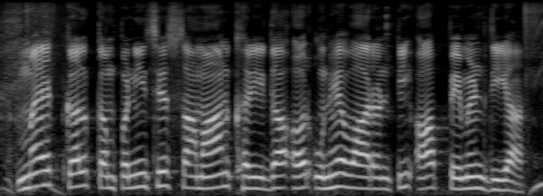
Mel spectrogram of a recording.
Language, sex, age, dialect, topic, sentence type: Hindi, male, 18-24, Kanauji Braj Bhasha, banking, statement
